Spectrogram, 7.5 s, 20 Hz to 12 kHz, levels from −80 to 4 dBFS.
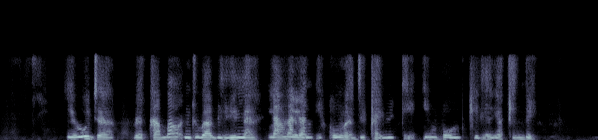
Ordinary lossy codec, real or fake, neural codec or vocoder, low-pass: MP3, 64 kbps; fake; codec, 16 kHz, 1 kbps, FreqCodec, smaller model; 7.2 kHz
